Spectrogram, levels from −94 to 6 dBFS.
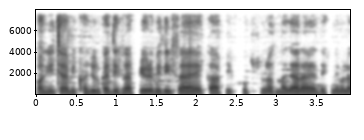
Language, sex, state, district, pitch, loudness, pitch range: Hindi, male, Uttar Pradesh, Ghazipur, 155 Hz, -16 LUFS, 150-160 Hz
